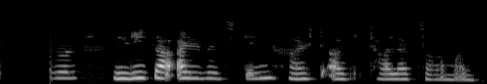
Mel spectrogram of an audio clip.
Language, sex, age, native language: Icelandic, female, 12, Icelandic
